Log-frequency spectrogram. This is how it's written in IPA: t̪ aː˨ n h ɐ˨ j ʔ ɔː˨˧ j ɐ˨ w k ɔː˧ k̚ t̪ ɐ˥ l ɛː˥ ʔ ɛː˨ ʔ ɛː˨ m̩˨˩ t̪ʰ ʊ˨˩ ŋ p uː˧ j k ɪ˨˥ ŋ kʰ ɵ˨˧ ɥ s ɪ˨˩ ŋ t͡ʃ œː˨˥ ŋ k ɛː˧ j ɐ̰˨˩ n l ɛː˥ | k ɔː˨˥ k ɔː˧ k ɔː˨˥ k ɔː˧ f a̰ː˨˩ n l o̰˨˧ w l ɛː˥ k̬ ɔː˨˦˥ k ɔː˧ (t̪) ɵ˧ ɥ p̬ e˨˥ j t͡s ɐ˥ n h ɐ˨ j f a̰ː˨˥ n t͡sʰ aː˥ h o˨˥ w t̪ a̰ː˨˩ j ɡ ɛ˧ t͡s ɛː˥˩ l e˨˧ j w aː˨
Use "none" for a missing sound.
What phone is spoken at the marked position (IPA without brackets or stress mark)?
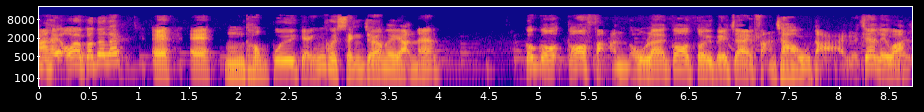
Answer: t̪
